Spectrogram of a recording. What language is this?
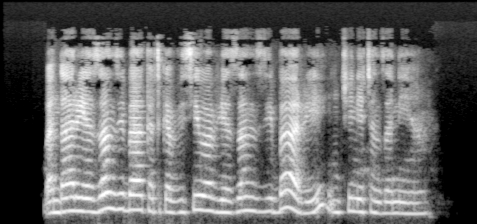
Swahili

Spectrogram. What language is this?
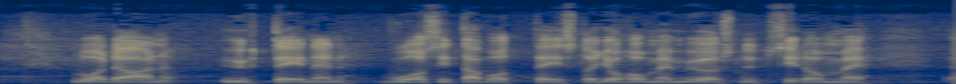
Finnish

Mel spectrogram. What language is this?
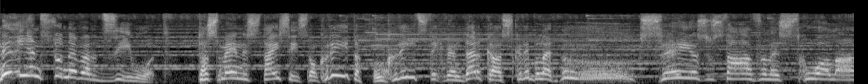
Latvian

